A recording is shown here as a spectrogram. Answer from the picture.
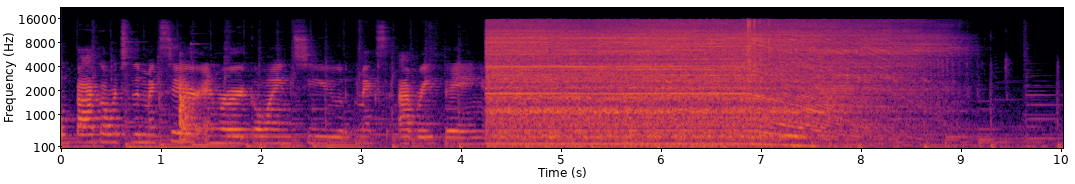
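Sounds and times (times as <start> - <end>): stand mixer motor whine: 4.3 - 9.2.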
